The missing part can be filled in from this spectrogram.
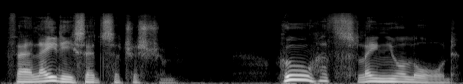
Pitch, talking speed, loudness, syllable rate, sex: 120 Hz, 130 wpm, -19 LUFS, 3.5 syllables/s, male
